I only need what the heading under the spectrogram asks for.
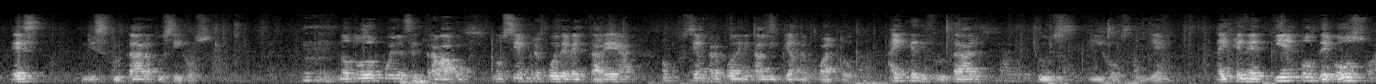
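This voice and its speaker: A man's voice: medium pitch, far from the mic, slight background noise. A man preaching in an echoey church. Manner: earnest preaching that turns lively when telling a story, tossing in English words. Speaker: pastor. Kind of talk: sermon. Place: church sanctuary. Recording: echoey church hall, voice from afar, music under it.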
